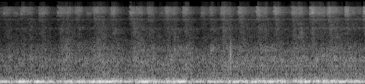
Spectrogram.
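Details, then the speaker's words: Reworked GM Crate 602 ex-dirt-track V8 with dome pistons, dimple rods and Vortec heads, newly dialed in, idling: a steady, even, lopey rumble with a firm regular beat and no misses or ticks. A healthy cammed V8. "She sounds good. What do you guys think? Yes. It's amazing. 10 out of 10."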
